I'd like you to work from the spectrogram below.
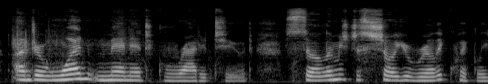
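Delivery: ordinary talk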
